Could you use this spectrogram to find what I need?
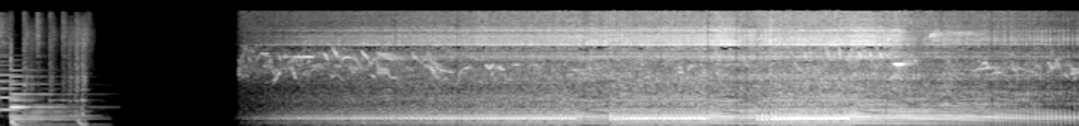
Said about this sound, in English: Everyone, pardon my noisy lawnmower.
